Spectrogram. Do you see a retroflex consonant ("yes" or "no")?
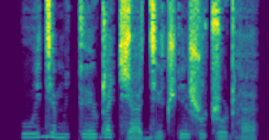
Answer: yes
